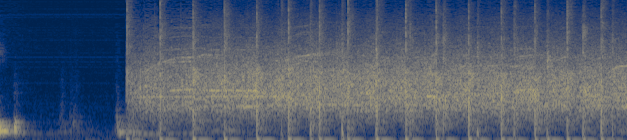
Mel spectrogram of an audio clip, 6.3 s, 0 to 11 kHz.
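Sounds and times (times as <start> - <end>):
canned applause: 1.2 - 6.2
live studio audience clapping: 1.2 - 6.2.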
